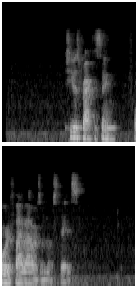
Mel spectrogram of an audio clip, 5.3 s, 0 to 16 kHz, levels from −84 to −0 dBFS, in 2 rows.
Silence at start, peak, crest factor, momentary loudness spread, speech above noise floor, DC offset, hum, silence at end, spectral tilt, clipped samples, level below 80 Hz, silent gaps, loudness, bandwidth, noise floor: 1.25 s; -8 dBFS; 22 dB; 12 LU; 29 dB; under 0.1%; none; 1.1 s; -6 dB/octave; under 0.1%; -54 dBFS; none; -29 LUFS; 7.8 kHz; -57 dBFS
